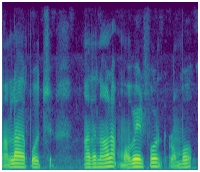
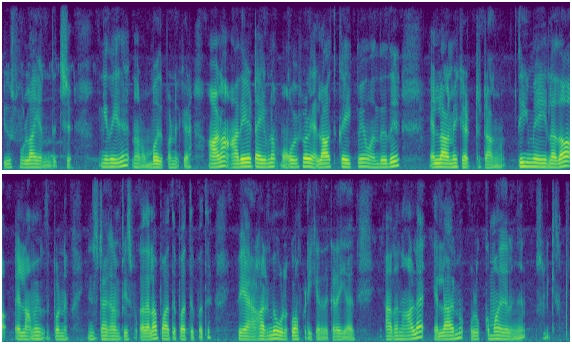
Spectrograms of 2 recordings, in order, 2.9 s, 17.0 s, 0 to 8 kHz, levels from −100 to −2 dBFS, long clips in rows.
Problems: background sounds at intervals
